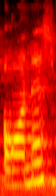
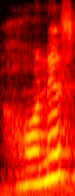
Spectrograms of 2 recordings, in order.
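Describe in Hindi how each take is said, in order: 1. इसकी शुरुआत स्वर की आवाज़ से होती है। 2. इसकी शुरुआत h की आवाज़ से होती है। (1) "ऑनेस्ट बोलते तो ओ साउंड आता है" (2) "हॉनेस्ट नहीं बोलते"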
